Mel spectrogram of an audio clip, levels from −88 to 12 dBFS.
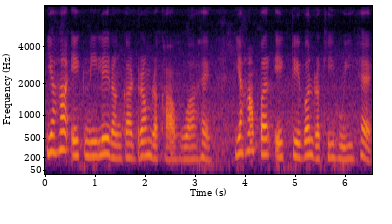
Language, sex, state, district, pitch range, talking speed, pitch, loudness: Hindi, male, Madhya Pradesh, Katni, 190-240 Hz, 145 wpm, 220 Hz, -18 LUFS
